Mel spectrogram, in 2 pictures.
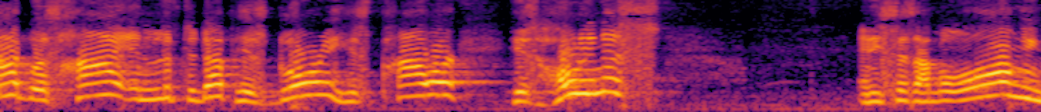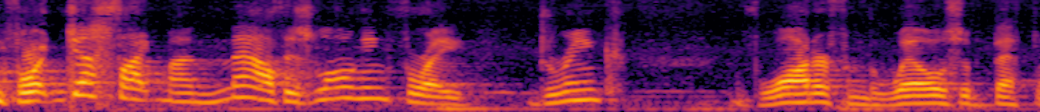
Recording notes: Preached at Eureka PBC.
